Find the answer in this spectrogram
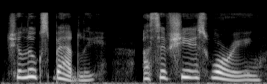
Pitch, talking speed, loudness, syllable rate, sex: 255 Hz, 155 wpm, -16 LUFS, 4.5 syllables/s, female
